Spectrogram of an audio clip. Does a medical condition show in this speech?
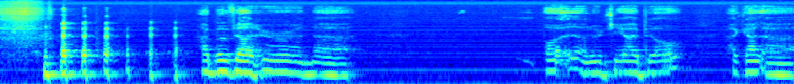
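Yes: Parkinson's disease.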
